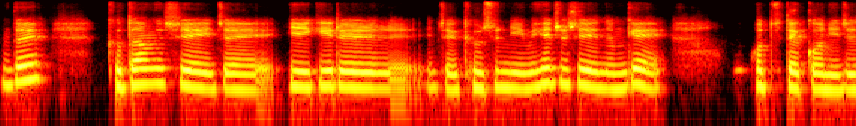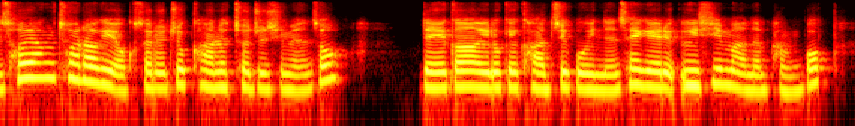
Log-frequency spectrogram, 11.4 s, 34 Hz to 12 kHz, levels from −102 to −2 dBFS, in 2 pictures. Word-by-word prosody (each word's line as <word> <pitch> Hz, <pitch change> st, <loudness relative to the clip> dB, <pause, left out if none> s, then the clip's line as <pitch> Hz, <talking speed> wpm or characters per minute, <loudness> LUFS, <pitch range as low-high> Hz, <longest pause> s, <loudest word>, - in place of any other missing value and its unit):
근데 280 Hz, +5 st, 0 dB, 0.4 s
그 225 Hz, -, -1 dB
당시에 245 Hz, -3 st, +2 dB
이제 195 Hz, -1 st, -3 dB
얘기를 215 Hz, -2 st, +1 dB
이제 200 Hz, -3 st, -5 dB
교수님이 210 Hz, +1 st, -3 dB
해주시는 235 Hz, -6 st, +1 dB
게 225 Hz, -3 st, +1 dB, 0.5 s
어찌 225 Hz, 0 st, -4 dB
됐건 200 Hz, -3 st, 0 dB
이제 190 Hz, +1 st, -2 dB
서양 320 Hz, +7 st, +3 dB
철학의 280 Hz, -7 st, +3 dB
역사를 200 Hz, +2 st, -2 dB
쭉 235 Hz, 0 st, 0 dB
가르쳐 215 Hz, -1 st, -2 dB
주시면서 200 Hz, -, -3 dB, 0.5 s
내가 215 Hz, +1 st, +4 dB
이렇게 210 Hz, 0 st, +2 dB
가지고 200 Hz, 0 st, 0 dB
있는 185 Hz, 0 st, -3 dB
세계를 220 Hz, -4 st, +2 dB
의심하는 225 Hz, -6 st, -1 dB
방법 195 Hz, +8 st, -4 dB
215 Hz, 330 characters per minute, -23 LUFS, 200-240 Hz, 0.5 s, 내가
